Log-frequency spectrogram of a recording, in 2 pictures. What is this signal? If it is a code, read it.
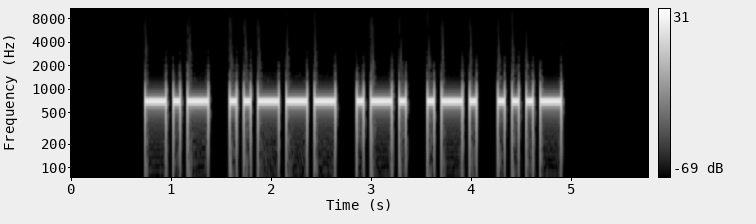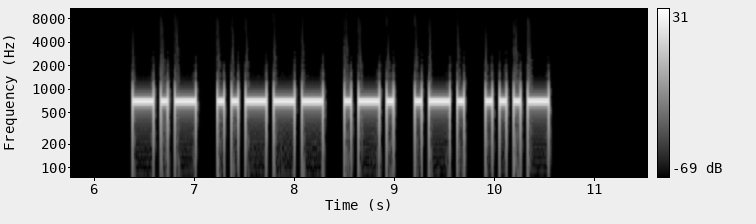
Morse code, heard as a keyed tone, about 17 wpm, 700 Hz. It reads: K2RRV K2RRV
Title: USA Call Signs - 5 Characters - Repeated 3x - 17wpm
